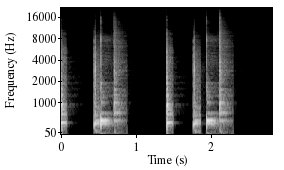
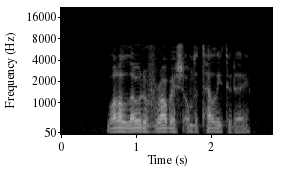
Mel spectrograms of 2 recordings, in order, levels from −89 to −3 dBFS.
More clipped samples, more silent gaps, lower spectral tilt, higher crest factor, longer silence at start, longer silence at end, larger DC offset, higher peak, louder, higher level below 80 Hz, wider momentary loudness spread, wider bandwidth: neither; first, 1.10-1.41 s vs none; about the same, -3 dB/octave vs -4 dB/octave; about the same, 20 dB vs 20 dB; second, 0 s vs 0.65 s; first, 0.55 s vs 0.3 s; neither; first, -2 dBFS vs -20 dBFS; first, -22 LUFS vs -40 LUFS; first, -54 dBFS vs -74 dBFS; second, 6 LU vs 15 LU; first, 18 kHz vs 7 kHz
